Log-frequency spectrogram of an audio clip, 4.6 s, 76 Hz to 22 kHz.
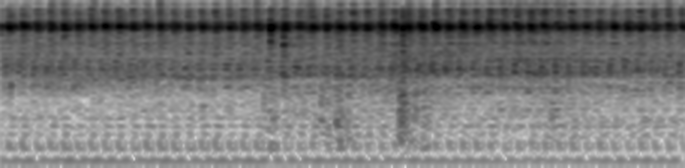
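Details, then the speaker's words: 2018–2019 Polaris Sportsman 450 ATV after cushioning tape was added near the gas tank to stop a knocking rattle: even low idle pulse with no rattle or knock; the fix worked and the engine sounds normal. "that's a little solution that I put right here that's not giving me no issue now all right no rattle"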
